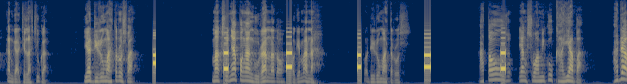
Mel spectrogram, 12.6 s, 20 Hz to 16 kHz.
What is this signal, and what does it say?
DTMF, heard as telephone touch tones, dialled by hand, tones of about 100 ms, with speech in Indonesian. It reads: 0 3 6 5 5 3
